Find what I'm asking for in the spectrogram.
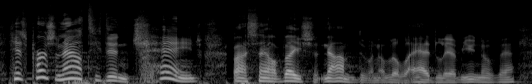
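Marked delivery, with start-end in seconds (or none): none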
